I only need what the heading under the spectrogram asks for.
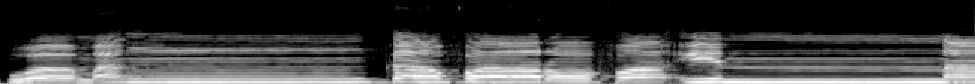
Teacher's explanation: nun mati bertemu dengan kaf samar didengungkan siap-siap ke huruf kafnya nun matinya ditambah dengan n ng karena ikhfa hakiki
